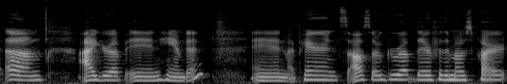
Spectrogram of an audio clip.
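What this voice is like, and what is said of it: Baltimore accent. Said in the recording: “You hear the accent? ... I can bring it on and take it off as needed.”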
